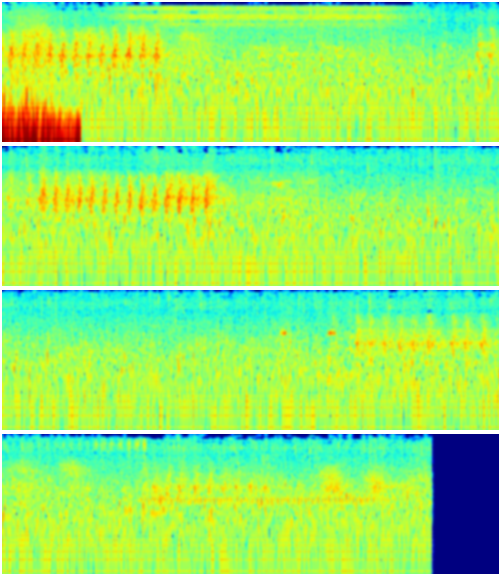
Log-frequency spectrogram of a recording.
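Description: Forest ambience: animal calls in rapid pulsing trills and thin high chirps over a faint hiss, after a low rumble in the first second. It cuts off suddenly near the end.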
